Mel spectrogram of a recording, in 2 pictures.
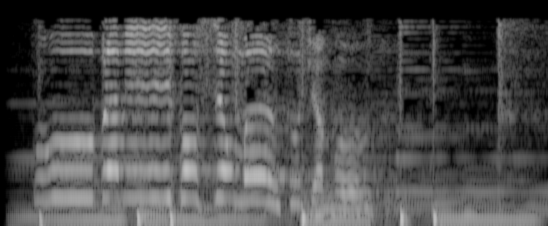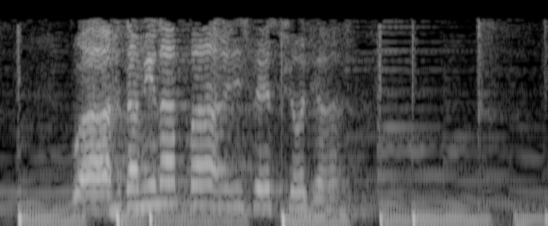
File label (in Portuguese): Romântica religiosa m.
